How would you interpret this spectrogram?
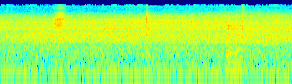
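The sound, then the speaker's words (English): Trucks rumble past on a road in the morning in a steady, loud wash of engine and tire noise, with a short tonal whine rising near the end. “more trucks.”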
